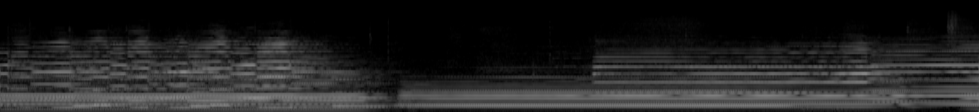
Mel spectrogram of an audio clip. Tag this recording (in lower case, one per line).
french horn
inside a large room or hall
music
orchestra
clarinet
musical instrument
